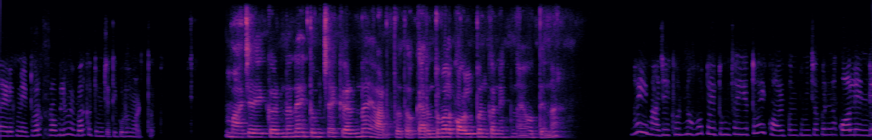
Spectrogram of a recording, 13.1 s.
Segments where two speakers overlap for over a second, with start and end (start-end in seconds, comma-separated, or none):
none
